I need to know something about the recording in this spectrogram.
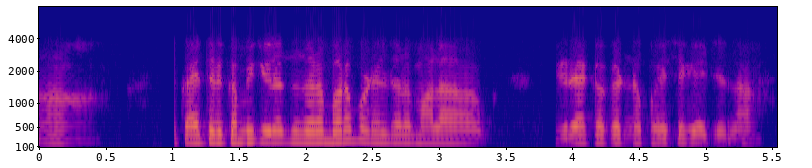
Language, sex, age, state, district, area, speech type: Marathi, male, 60+, Maharashtra, Nashik, urban, conversation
